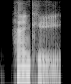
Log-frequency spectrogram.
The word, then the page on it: hanky: British English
